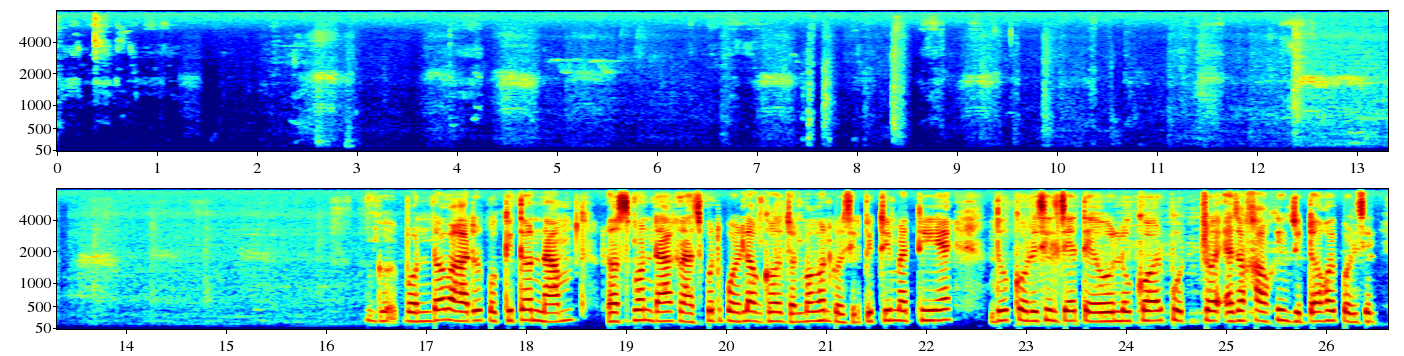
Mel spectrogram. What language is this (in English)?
Assamese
